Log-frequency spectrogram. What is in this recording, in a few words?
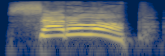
female human trigger noble mount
